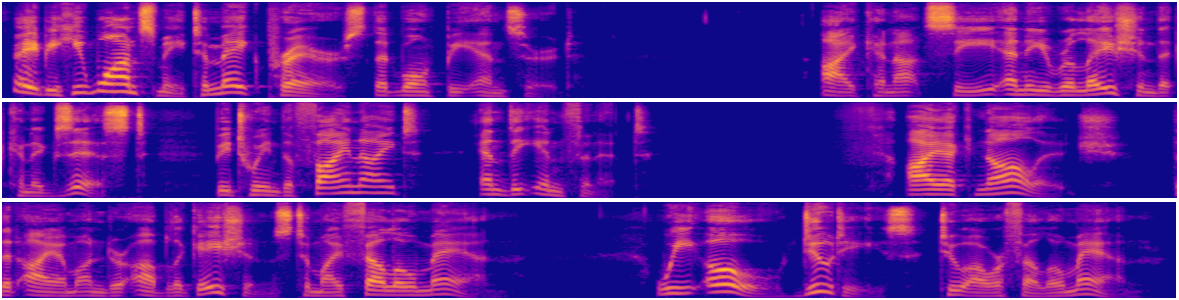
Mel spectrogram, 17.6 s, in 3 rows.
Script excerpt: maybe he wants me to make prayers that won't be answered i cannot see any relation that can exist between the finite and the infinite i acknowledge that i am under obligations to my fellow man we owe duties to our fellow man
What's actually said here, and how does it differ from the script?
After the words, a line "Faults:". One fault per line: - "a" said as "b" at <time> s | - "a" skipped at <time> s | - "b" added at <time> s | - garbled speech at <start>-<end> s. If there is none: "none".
maybe he wants me to make prayers that won't be answered i cannot see any relation that can exist between the finite and the infinite i acknowledge that i am under obligations to my fellow man we owe duties to our fellow man
Faults:
none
